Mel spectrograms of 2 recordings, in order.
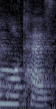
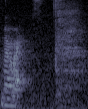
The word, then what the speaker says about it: Moretz: head was Chloe Moretz I always want to say more tests but I think it's pronounced my reps obviously she played Hit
